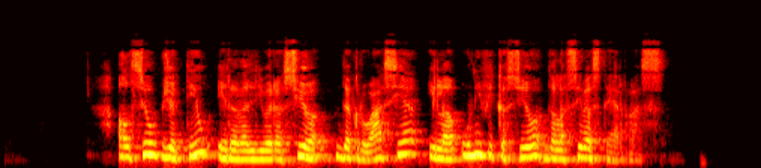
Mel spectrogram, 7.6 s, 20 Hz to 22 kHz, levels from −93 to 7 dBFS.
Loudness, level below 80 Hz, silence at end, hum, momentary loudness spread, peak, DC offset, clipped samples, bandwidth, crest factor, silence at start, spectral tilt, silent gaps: -21 LUFS; -68 dBFS; 1.05 s; none; 17 LU; -6 dBFS; under 0.1%; under 0.1%; 9.4 kHz; 16 dB; 1.05 s; -6 dB/octave; none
